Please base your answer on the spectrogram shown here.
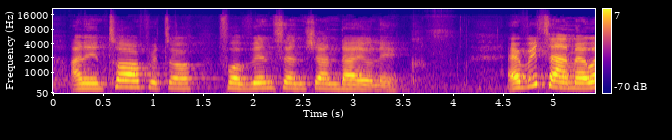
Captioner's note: none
